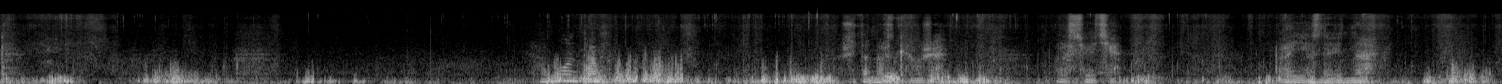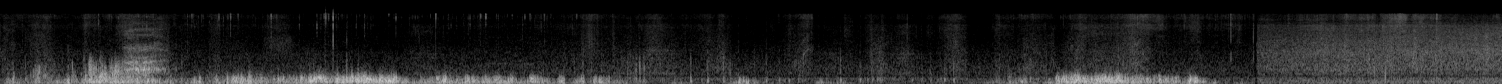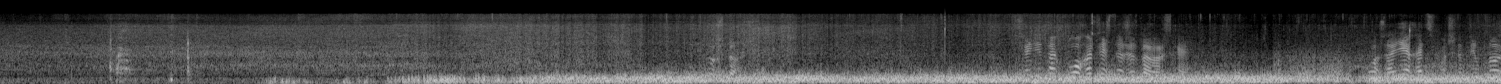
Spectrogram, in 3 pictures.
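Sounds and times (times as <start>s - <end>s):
bicycle tyres on slushy road: 0.0s - 45.0s
wind on microphone: 0.0s - 45.0s.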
